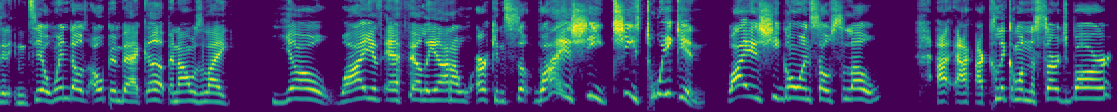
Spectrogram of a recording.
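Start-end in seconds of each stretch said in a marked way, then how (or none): 2.7-8.8 high, rising panic at the slow computer; alarmed disbelief. Retold or imitated. To himself at the stalling computer, high alarmed disbelief. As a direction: freak out, baffled.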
